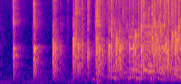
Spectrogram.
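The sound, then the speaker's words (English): Part of an audience applauding: four separate, distinct claps come first, then they swell into a dense, continuous patter of clapping. “You almost got a third of the crowd on the board with that. I refuse to applaud. It's only the people I gave gummy bears to.”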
